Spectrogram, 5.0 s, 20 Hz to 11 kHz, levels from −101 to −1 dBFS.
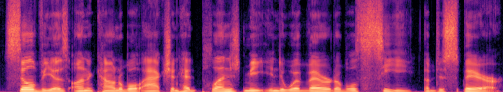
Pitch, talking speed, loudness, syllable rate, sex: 130 Hz, 145 wpm, -17 LUFS, 4.9 syllables/s, male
